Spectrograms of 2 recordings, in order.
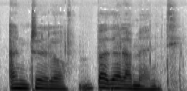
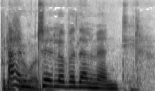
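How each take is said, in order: First: The name is said slowly and deliberately. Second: The name is said at normal speed.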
